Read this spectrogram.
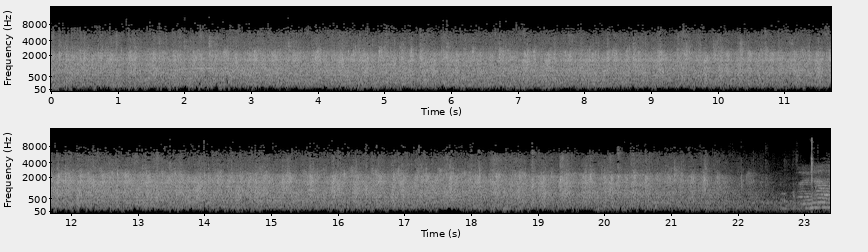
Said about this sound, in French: Kurt Pritz peut se lever pour que nous puissions l'applaudir. Merci Kurt.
